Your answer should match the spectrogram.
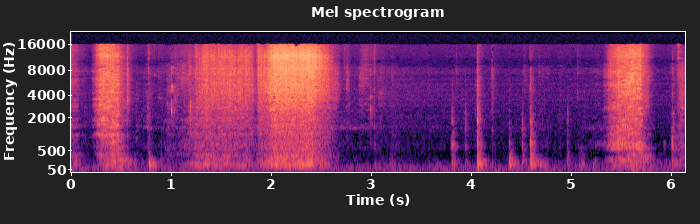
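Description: Rotary cutter blade rolling through cotton fabric along the edge of an acrylic ruler onto a cutting mat: a few scraping strokes, the loudest about two seconds in and a shorter one near the end, with small clicks between as the ruler and mat are shifted.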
